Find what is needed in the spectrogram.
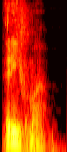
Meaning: rhyme (sameness of sound of part of some words)
- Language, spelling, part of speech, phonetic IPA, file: Russian, рифма, noun, [ˈrʲifmə], Ru-рифма.ogg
